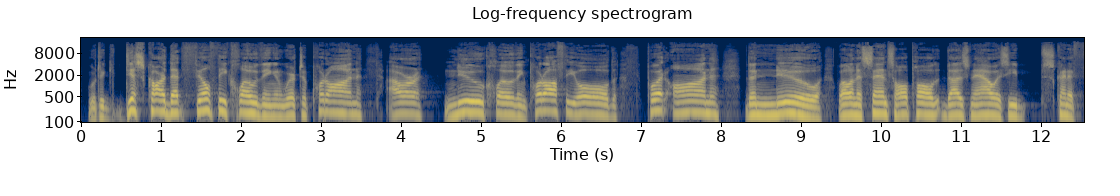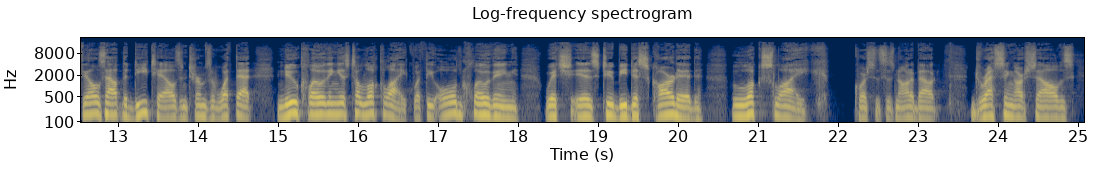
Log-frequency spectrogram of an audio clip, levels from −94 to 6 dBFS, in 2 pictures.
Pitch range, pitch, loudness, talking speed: 140-170 Hz, 155 Hz, -19 LUFS, 165 wpm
